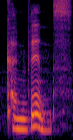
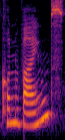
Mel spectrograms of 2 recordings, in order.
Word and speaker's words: convince: To convince. Ok, repeat. To convince. Y ojo con la pronunciación. No es convince, no. Convince.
